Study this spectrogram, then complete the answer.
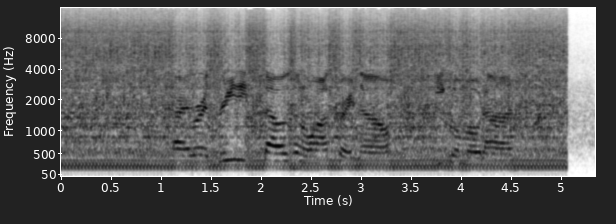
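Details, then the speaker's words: PowerSmart MB5040B 4400-watt generator in eco mode under load, heard without external mic: steady even quiet drone, no surging or missing; running fine. "let's try eco mode oh all right I unhooked my mic just so you can get a feel for the sound eco mode makes that's pretty quiet"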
